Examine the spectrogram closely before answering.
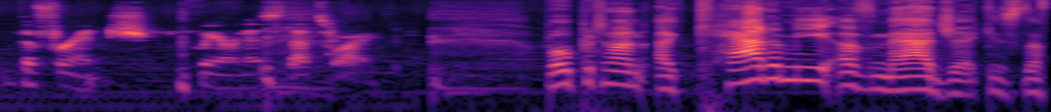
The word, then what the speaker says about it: Beauxbatons: the next one is bull pathan the S is silent by the way no I did not I knew the X was silent because of the French queerness that's why bow patent Academy of Magic is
